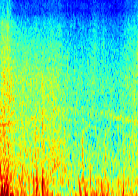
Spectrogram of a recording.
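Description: Wind noise on the microphone mixed with leaves and stems rustling as the camera moves along a narrow overgrown path.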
